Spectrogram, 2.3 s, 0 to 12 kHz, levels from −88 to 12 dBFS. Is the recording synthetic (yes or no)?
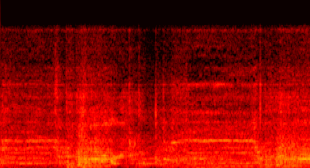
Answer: yes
